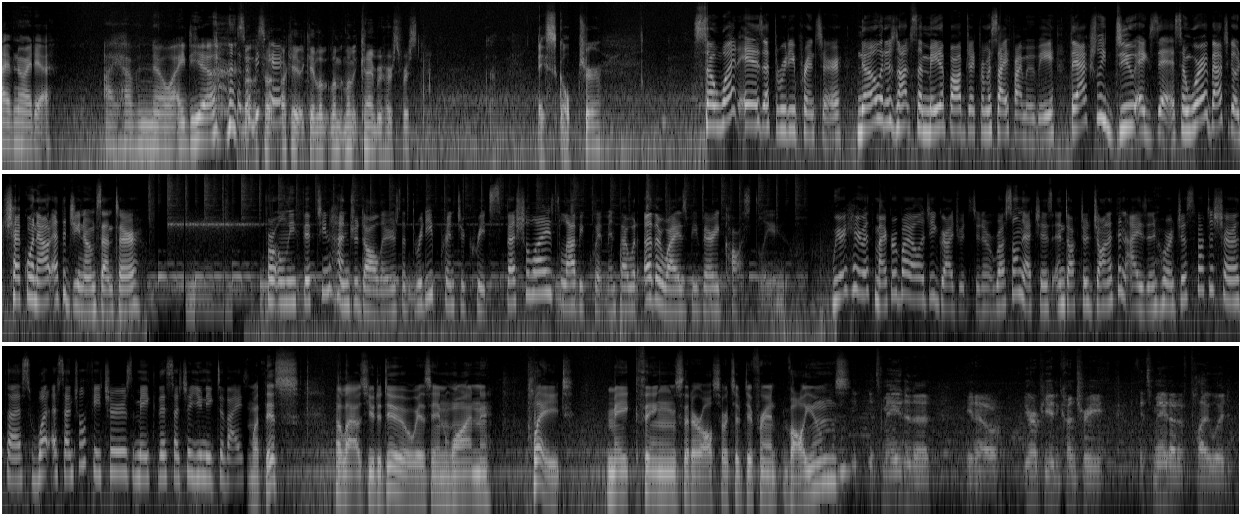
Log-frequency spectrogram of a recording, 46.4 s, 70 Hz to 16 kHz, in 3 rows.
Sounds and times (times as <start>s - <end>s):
Music: 17.3s - 25.6s.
